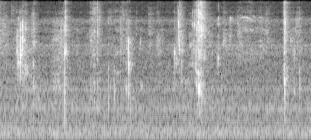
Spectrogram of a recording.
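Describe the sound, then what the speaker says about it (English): Crisp crunching bites and chewing of a home-fried tortilla tostada, close and quiet, with a handful of sharp crackly crunches spaced irregularly over a soft background. "we're going to take one more little crunch together"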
